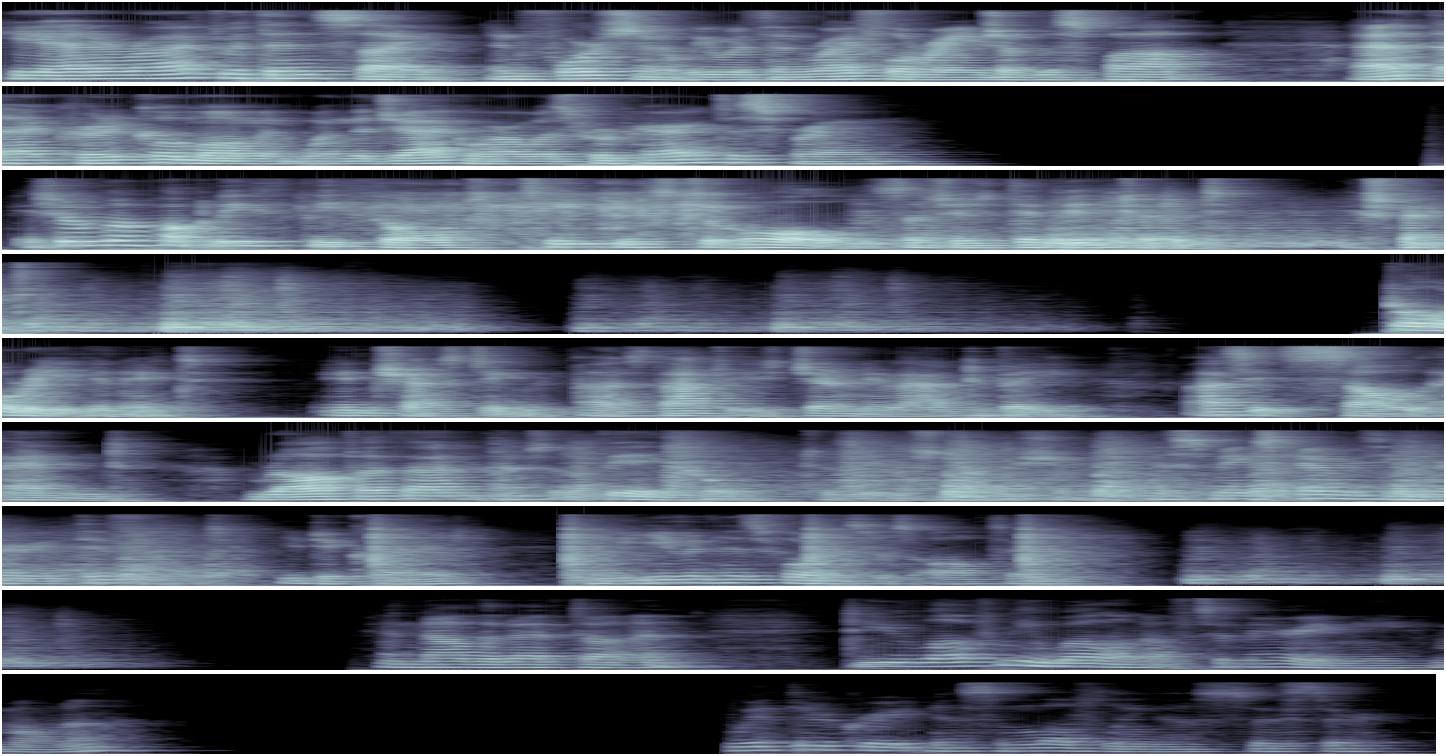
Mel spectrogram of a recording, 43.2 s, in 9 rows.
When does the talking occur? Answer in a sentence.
The talking can be heard from 0.0 to 7.8 s, from 9.7 to 14.5 s, from 19.0 to 32.5 s, from 34.9 to 38.9 s and from 40.9 to 43.1 s.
